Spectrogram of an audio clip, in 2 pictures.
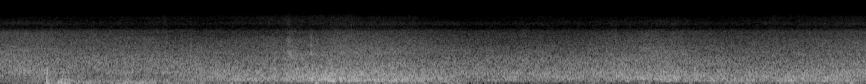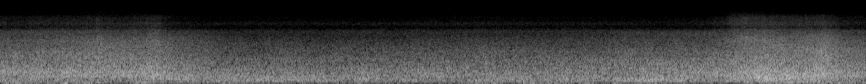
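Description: Ocean surf breaking and washing up a sandy beach, swelling louder three times, about every six seconds as waves come in, with wind rumbling on the microphone.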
